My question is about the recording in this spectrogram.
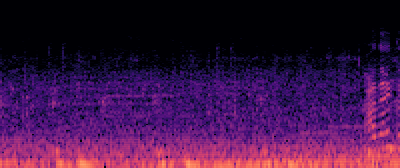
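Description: Low, steady road and engine rumble inside the cabin of a moving car, with tyre noise on a wet road.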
